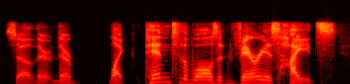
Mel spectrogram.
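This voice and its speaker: A man narrating a tabletop game as game master, casually and haltingly, with informal, sweary phrasing. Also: mid-range voice, expressive, pushed and bright, no echo, muffled recording.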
